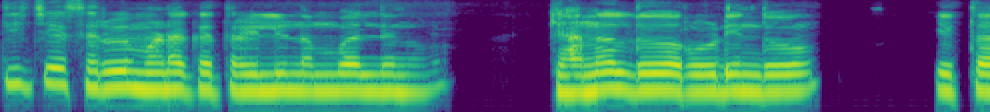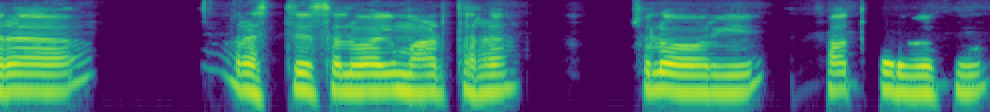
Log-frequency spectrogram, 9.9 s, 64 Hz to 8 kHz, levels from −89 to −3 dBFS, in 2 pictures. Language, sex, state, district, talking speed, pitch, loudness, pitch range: Kannada, male, Karnataka, Bijapur, 105 wpm, 165 Hz, -15 LUFS, 165-180 Hz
